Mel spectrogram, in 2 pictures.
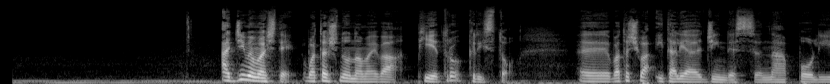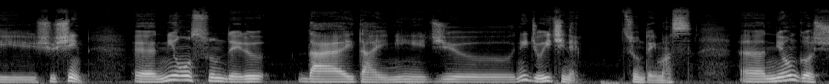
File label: Japanese; Europe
